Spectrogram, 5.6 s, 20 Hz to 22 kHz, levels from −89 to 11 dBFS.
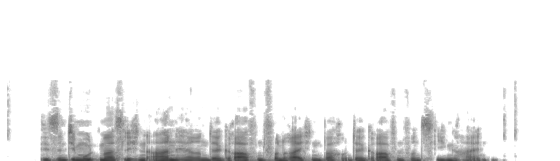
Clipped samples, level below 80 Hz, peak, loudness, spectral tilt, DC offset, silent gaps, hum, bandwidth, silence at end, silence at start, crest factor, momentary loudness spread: under 0.1%; -62 dBFS; -4 dBFS; -21 LUFS; -7.5 dB/octave; under 0.1%; none; none; 7 kHz; 0.65 s; 0.4 s; 18 dB; 9 LU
